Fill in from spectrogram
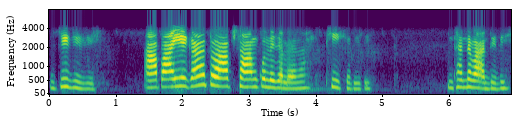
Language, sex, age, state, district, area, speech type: Hindi, female, 18-30, Madhya Pradesh, Seoni, urban, conversation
